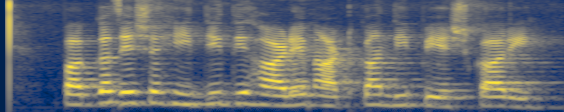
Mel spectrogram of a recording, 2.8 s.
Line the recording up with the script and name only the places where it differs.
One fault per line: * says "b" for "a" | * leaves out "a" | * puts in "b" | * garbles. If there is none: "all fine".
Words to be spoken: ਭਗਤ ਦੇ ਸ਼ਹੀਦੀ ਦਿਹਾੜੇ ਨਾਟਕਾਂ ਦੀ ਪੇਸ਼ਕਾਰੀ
all fine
